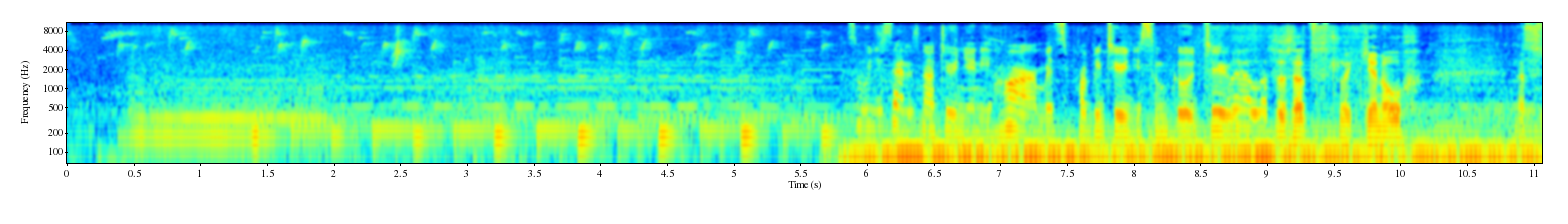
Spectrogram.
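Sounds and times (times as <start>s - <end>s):
frogs croaking in low pulsing calls: 0.0s - 5.9s
bees buzzing in a steady drone: 0.0s - 7.0s
birds chirping faintly outdoors: 0.0s - 9.2s
speech: 6.4s - 10.3s, 10.9s - 11.0s.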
